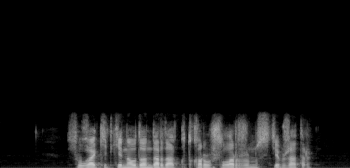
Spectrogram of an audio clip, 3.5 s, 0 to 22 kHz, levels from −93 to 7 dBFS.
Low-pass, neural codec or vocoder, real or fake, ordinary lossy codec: 7.2 kHz; vocoder, 44.1 kHz, 128 mel bands every 512 samples, BigVGAN v2; fake; none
